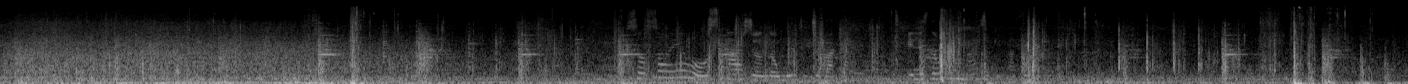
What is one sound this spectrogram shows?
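Footsteps run over sand and wood.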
